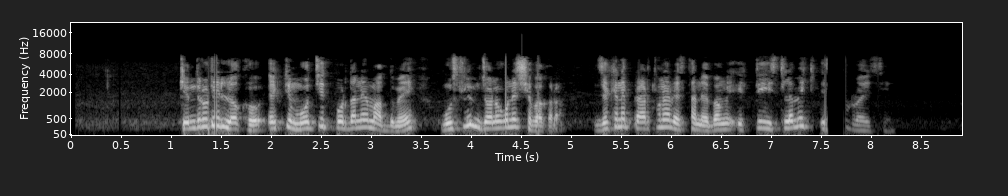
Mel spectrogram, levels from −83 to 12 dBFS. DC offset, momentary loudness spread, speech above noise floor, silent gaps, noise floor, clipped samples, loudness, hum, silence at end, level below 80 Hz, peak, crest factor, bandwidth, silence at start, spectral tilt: under 0.1%; 16 LU; 58 dB; 7.62-7.72 s; -72 dBFS; under 0.1%; -14 LUFS; none; 0.95 s; -54 dBFS; 0 dBFS; 16 dB; 7.8 kHz; 1.1 s; -4 dB/octave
